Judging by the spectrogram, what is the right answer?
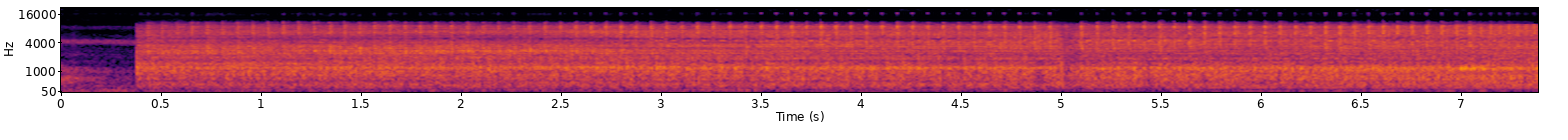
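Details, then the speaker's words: Honda CBX 250 Twister at idle, still running normally with no power loss: loud, fast, shrill metallic chatter; slack cam chain slapping because the tensioner lock failed. "Então você viu aí um barulho, né? Um barulho bem forte, estridente, um barulho até alto."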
